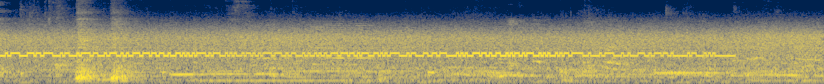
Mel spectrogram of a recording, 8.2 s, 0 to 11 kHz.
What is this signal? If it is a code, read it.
RTTY (45.45 baud, 170 Hz shift), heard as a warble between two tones, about 1200 Hz centre, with radio static and the noise of a crowd indoors. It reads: … OBECNA PREZYDENCJA ZROBIMY WSZYSTKO, BY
